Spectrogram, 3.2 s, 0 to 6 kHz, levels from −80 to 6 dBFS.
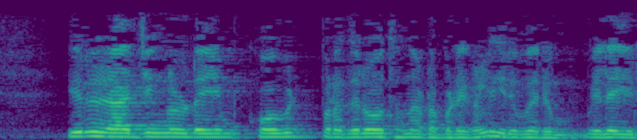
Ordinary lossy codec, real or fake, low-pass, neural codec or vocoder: none; real; 5.4 kHz; none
